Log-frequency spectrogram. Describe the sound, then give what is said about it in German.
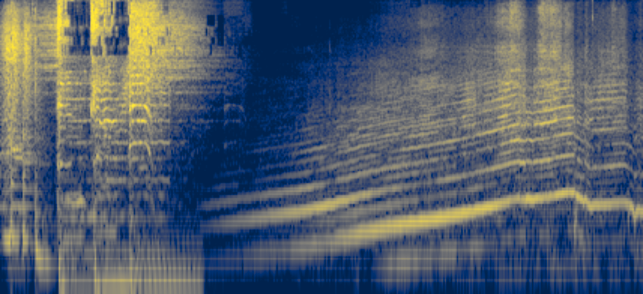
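A loud motorcycle engine revs in sharp bursts, then roars steadily as it accelerates, its pitch climbing through the gears over several seconds, at the start of motorcycle season in fine weather. No voices are heard. “Dieses Geräusch, das hört man jetzt immer öfters. Denn ja, bei dem schönen Wetter beginnt so langsam wieder die Motorradsaison.”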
